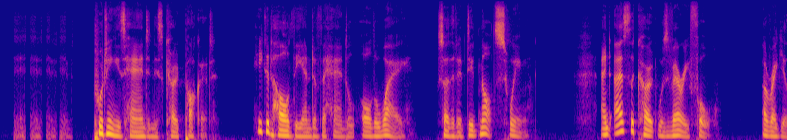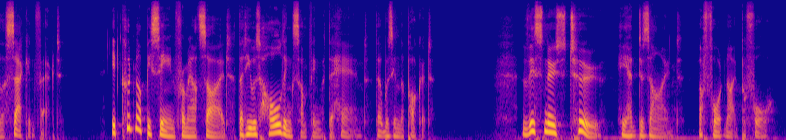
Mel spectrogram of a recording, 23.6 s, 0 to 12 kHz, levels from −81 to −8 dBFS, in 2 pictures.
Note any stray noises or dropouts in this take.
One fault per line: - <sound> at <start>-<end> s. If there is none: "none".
- laugh at 0.2-1.1 s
